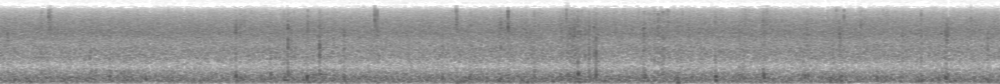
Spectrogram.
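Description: Irregular light clicks and knocks of two young red deer stags' spike antlers as they spar, over a steady hiss.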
